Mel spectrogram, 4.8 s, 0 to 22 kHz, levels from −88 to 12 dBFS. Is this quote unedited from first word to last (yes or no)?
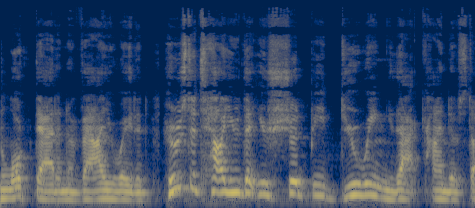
no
